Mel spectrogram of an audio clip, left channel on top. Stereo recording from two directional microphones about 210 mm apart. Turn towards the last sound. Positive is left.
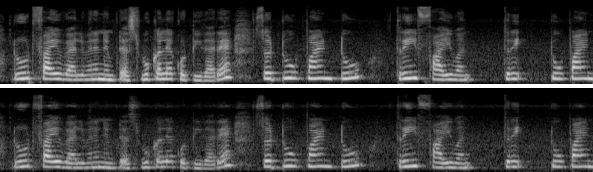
turn(degrees=20)  # may be behind; listen again after turning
